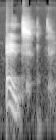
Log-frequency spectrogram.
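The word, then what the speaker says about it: edge: যখন আমরা দেখব ডি লেটারের পরে জি লেটার থাকবে তখন ডি সাইলেন্ট থাকবে। যেমন জাজ, ব্যাজ, হেজ, ওয়েজ অ্যান্ড এজ। এই লেটারগুলো যদি আমরা লক্ষ্য করি দেখব ডি এবং জি একই সাথে থাকার কারণে এবং ডি এর পরে জি থাকার কারণে এখানে ডি সাইলেন্ট হয়ে গেছে।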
